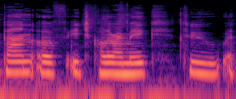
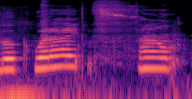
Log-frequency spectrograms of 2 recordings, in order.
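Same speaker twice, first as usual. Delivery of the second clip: cooing; 4 semitones higher, slower than usual. Real, not acted. Repeated coo to kitten.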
